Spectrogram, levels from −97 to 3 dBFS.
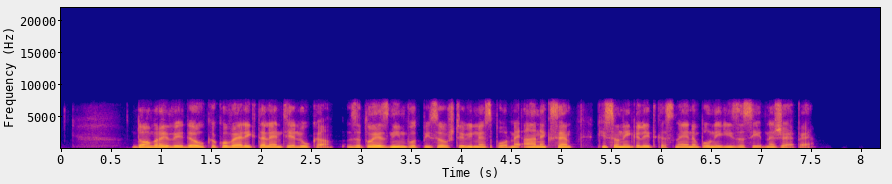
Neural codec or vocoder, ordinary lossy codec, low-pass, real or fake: codec, 16 kHz, 2 kbps, FunCodec, trained on LibriTTS, 25 frames a second; Opus, 32 kbps; 7.2 kHz; fake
